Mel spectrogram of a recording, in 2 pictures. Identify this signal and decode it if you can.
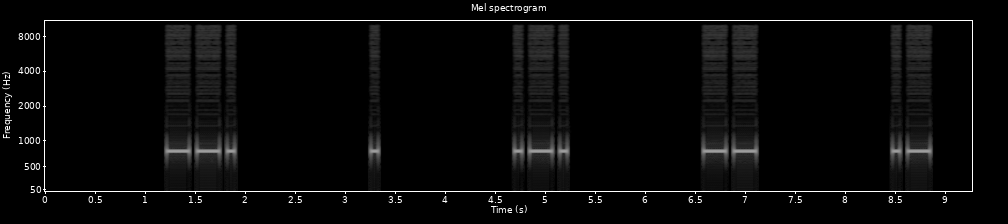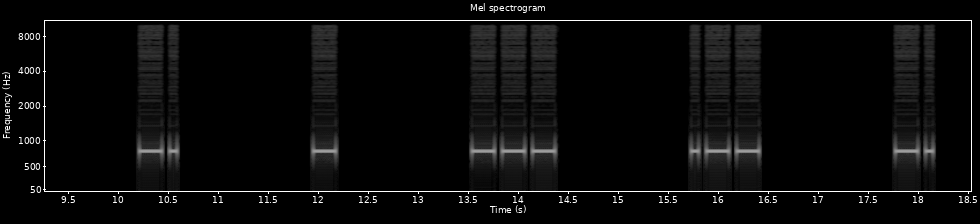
Morse code, heard as a keyed tone, about 16 wpm, spaced as for 5 wpm, 800 Hz. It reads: GERMANTOWN
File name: fromSMs / FromSMs mp3s / Cities@5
